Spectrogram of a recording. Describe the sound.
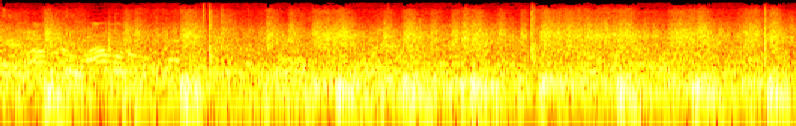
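Drum beats from the Cruz Roja band thud irregularly through a dense wash of crowd noise in the procession of the Virgen de los Dolores of the Hermandad de Santa Cruz, with a few sharp, loud hits standing out and voices murmuring throughout.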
